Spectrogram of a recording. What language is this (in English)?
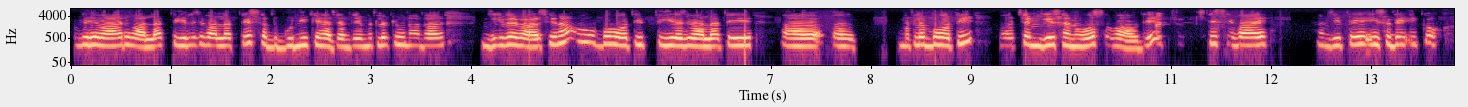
Punjabi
